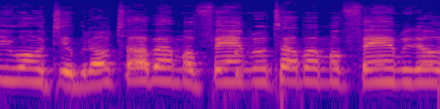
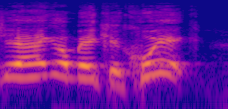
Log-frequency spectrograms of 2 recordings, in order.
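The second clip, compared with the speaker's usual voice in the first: mock threat; 5 semitones higher, 4 dB louder than usual. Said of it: "He goes".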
